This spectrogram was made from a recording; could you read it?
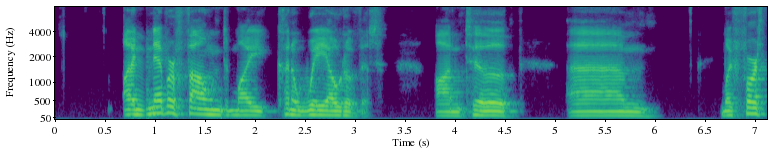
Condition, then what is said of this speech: Stuttering. If I do stutter, I don't think about it twice.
